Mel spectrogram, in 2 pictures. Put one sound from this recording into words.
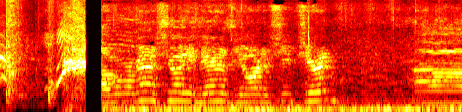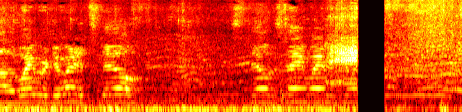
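A sheep bleats loudly and repeatedly.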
